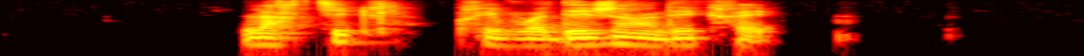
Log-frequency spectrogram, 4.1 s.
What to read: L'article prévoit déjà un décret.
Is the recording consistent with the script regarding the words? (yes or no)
yes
